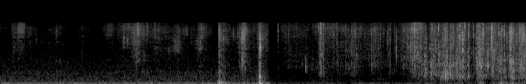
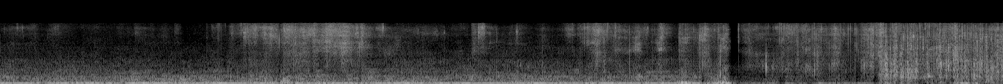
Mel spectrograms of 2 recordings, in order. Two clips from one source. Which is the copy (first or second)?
second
